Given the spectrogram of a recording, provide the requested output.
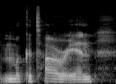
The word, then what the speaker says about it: Mkhitaryan: But yeah, I think the Rantcast official pronunciation might be Mkhitaryan, just to avoid patronising anyone or getting anything wrong.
